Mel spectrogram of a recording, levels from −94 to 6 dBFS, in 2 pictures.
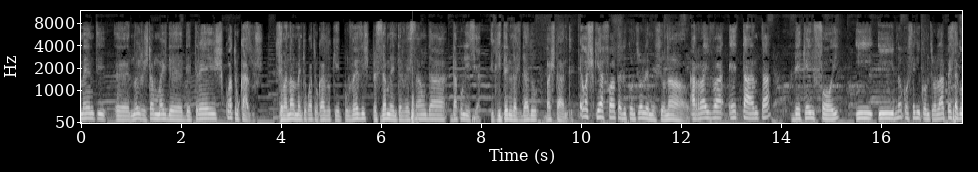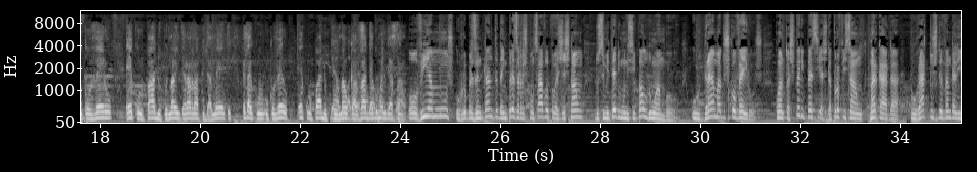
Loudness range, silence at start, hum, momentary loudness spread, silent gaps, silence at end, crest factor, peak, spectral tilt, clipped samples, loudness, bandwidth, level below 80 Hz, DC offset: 4 LU; 0 s; none; 7 LU; none; 0 s; 18 dB; 0 dBFS; -6.5 dB/octave; under 0.1%; -19 LUFS; 11 kHz; -44 dBFS; under 0.1%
